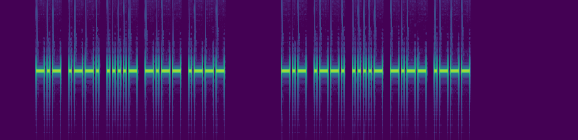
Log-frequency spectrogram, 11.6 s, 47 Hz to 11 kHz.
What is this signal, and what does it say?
Morse code, heard as a keyed tone, about 21 wpm, 700 Hz. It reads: KP4YJ KP4YJ
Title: DXCC-100 Call Signs - 5 Characters - Repeated 2x - 22wpm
